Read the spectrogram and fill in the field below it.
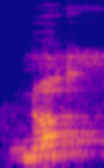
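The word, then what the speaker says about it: Nernst: एंड अब इस chapter का सबसे शानदार टॉपिक आ रहा है, फर्स्ट डेरिवेशन है नर्स equation. N is silent, it इज नर्स equation provided by scientist Nurse and he was nominated for Nobel Prize।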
